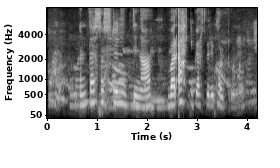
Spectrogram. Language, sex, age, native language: Icelandic, female, 18-19, Romanian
